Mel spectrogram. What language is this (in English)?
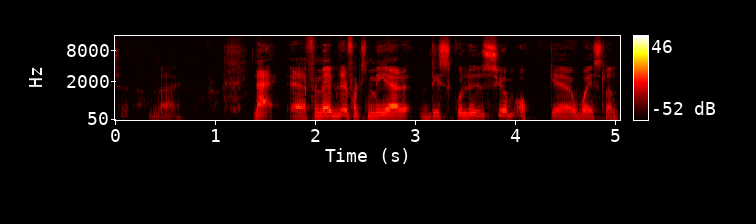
Swedish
